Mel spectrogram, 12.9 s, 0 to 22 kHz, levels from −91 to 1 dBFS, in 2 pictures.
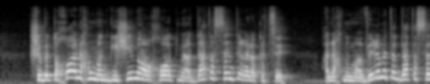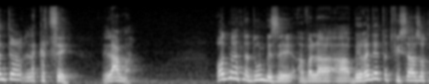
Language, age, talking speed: Hebrew, 50-69, 105 wpm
